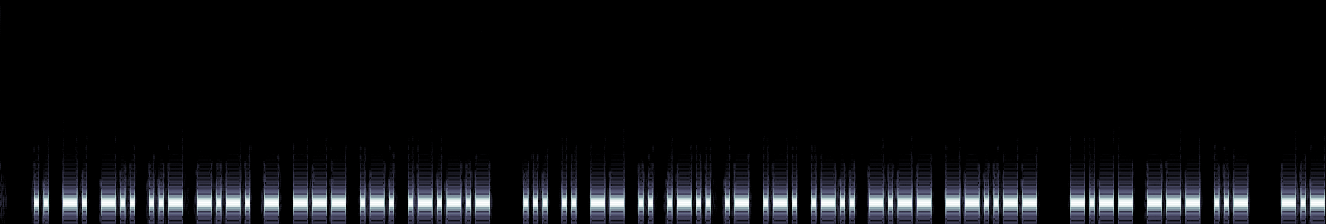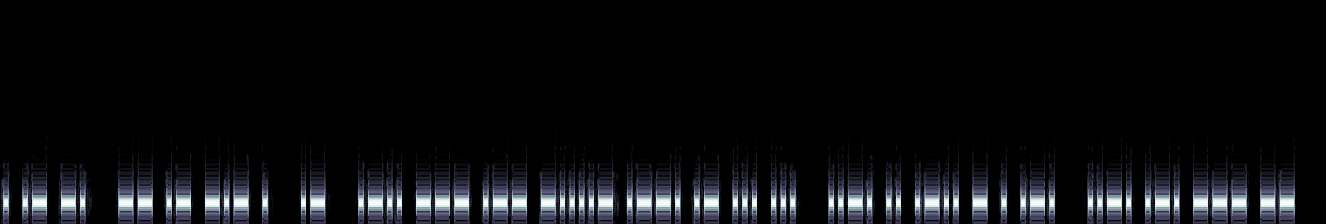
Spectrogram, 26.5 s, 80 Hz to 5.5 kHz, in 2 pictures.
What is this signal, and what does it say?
Morse code, heard as a keyed tone, about 25 wpm, 600 Hz. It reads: INDUCTOR. SIMILARLY, YOU CAN MAKE A LOW-PASS FILTER FROM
